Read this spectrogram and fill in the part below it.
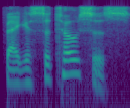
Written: phagocytosis

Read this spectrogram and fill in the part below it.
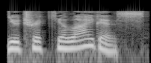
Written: utriculitis

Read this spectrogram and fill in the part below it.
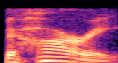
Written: Bihari

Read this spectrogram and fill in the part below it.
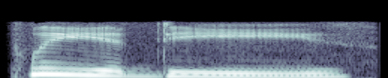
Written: Pleiades

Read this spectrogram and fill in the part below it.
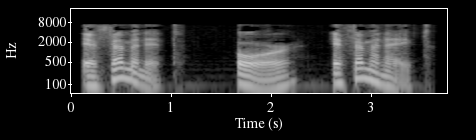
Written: effemination

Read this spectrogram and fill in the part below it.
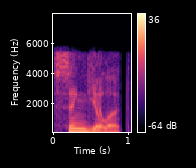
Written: cingulate

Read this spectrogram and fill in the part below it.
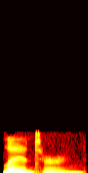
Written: lantern

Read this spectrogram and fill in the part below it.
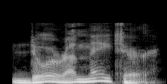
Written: duramater

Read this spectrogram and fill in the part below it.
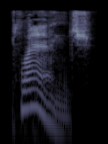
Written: plench

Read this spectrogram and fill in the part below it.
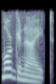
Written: morganite

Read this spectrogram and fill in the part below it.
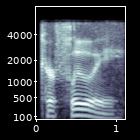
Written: kerflooey

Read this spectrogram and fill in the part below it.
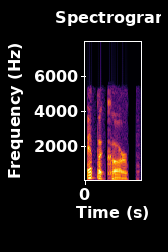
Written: epicarp

